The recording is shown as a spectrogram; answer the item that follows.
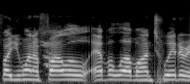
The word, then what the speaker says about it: Evolove: You guys, Evolove, how do you pronounce it? Is it Evolove or Evolove? – Yes, it's Evolove. You have it correct.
